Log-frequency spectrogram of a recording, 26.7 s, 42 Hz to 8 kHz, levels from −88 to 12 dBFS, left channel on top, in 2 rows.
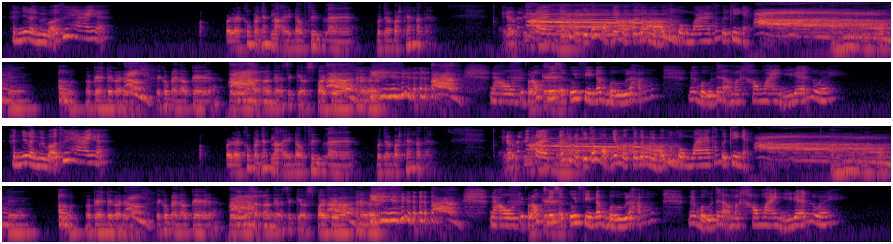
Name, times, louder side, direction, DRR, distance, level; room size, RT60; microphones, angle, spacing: voice 1, 0.1-1.6 7.0-7.1 7.5-7.7 7.9-11.2 14.2-14.4 16.9-17.4 18.8-19.9 20.2-25.9, right 3 dB, 45° right, 1.6 m, -27 dB
voice 2, 3.4-5.3 5.6-6.5 7.5-8.5 12.4-13.8 14.3-19.0 21.0-21.8, right 1 dB, 5° right, 2.0 m, -32 dB
sound 1, 7.8-10.2 11.3-13.5 15.2-15.6 16.7-17.2 18.2-18.7 19.8-20.2, left 5 dB, 80° left, 1.7 m, -25 dB
14.0 x 5.0 x 4.7 m
head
